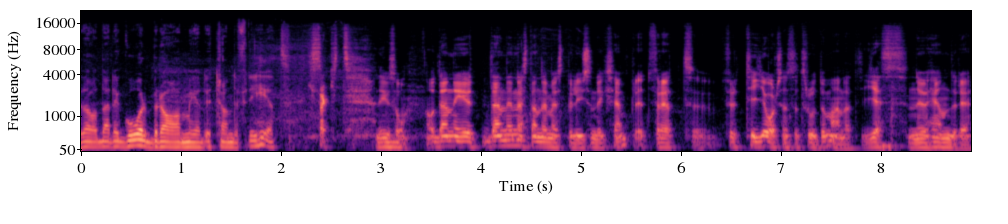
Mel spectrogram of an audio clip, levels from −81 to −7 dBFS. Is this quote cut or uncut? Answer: cut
